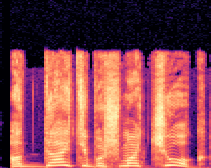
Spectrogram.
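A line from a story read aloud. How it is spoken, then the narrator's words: Shouted. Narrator (Russian): закричала Элли, придя в себя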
